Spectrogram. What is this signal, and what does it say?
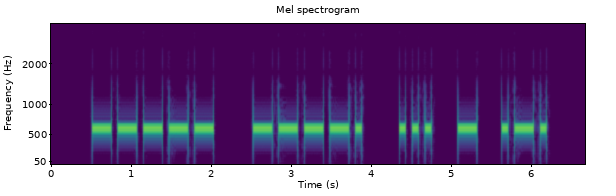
Morse code, heard as a keyed tone, about 15 wpm, spaced as for 12 wpm, 600 Hz. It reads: 09STR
